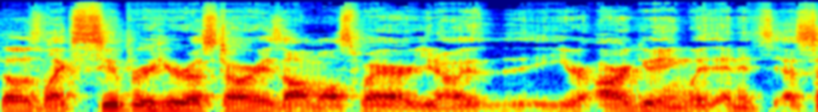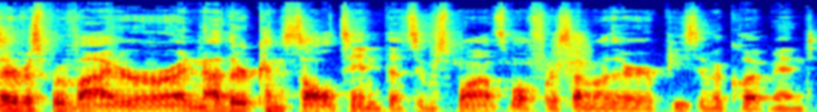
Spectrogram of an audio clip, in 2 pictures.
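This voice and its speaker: A man speaks in a normal speaking voice, fairly low in pitch, with fairly even intonation. He keeps a moderate pace with hardly any pauses. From Canada. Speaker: network engineer. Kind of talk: casual chat.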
